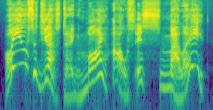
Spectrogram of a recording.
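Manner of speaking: put-on loud, indignant old voice; offended question. A narrator's reading. Slowcoach offended at Bill, indignant. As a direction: take offence. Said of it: "asked Slowcoach".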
